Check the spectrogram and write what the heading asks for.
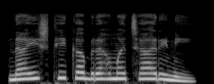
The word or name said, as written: ನೈಷ್ಠಿಕಬ್ರಹ್ಮಚಾರಿಣಿ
